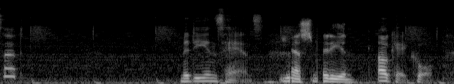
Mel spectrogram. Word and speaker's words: Midian: Is that how you pronounce that? Midian's hands."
